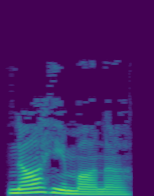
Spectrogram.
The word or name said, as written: nahimana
